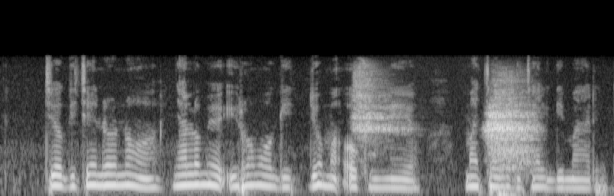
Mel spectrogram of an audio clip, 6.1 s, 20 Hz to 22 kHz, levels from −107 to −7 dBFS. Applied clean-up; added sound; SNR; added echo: none; Breathing; 4 dB; none.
